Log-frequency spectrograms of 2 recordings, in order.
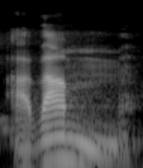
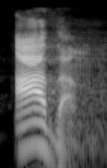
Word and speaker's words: Adam: hebreo como se escribió la biblia es adam con una m al final y con el acento en la última sílaba adam en inglés lo escriben correcto a de a m adam pero lo pronuncian adán con el acento en la primera sílaba así que en hebreo es adam pro porque menciono esto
